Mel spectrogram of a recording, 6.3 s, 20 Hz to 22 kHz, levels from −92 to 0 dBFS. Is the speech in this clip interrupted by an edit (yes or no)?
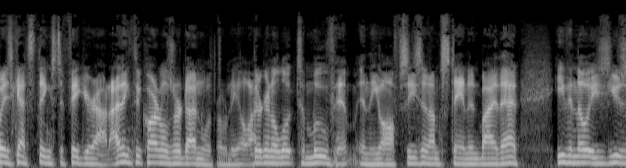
yes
